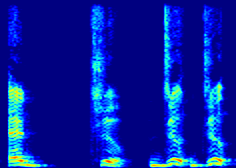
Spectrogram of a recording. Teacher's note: जब हम जीम पढ़ते वक्त हमारे जुबान का दरमियानी हिस्सा ऊपर तालू के दरमियानी हिस्से से टच करके होल्ड कर देना। होल्ड करने से आवाज यहीं पर रुकी रहती है। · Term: सिफत जहर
